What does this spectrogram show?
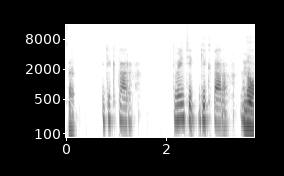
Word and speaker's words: гектаров: How do you pronounce that? Гектаров.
